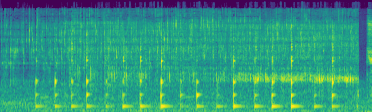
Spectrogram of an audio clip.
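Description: Petrol poured slowly through a filter into the fuel tank of a Coleman camping stove, giving a close, steady trickle with a regular series of liquid drips and gurgles.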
